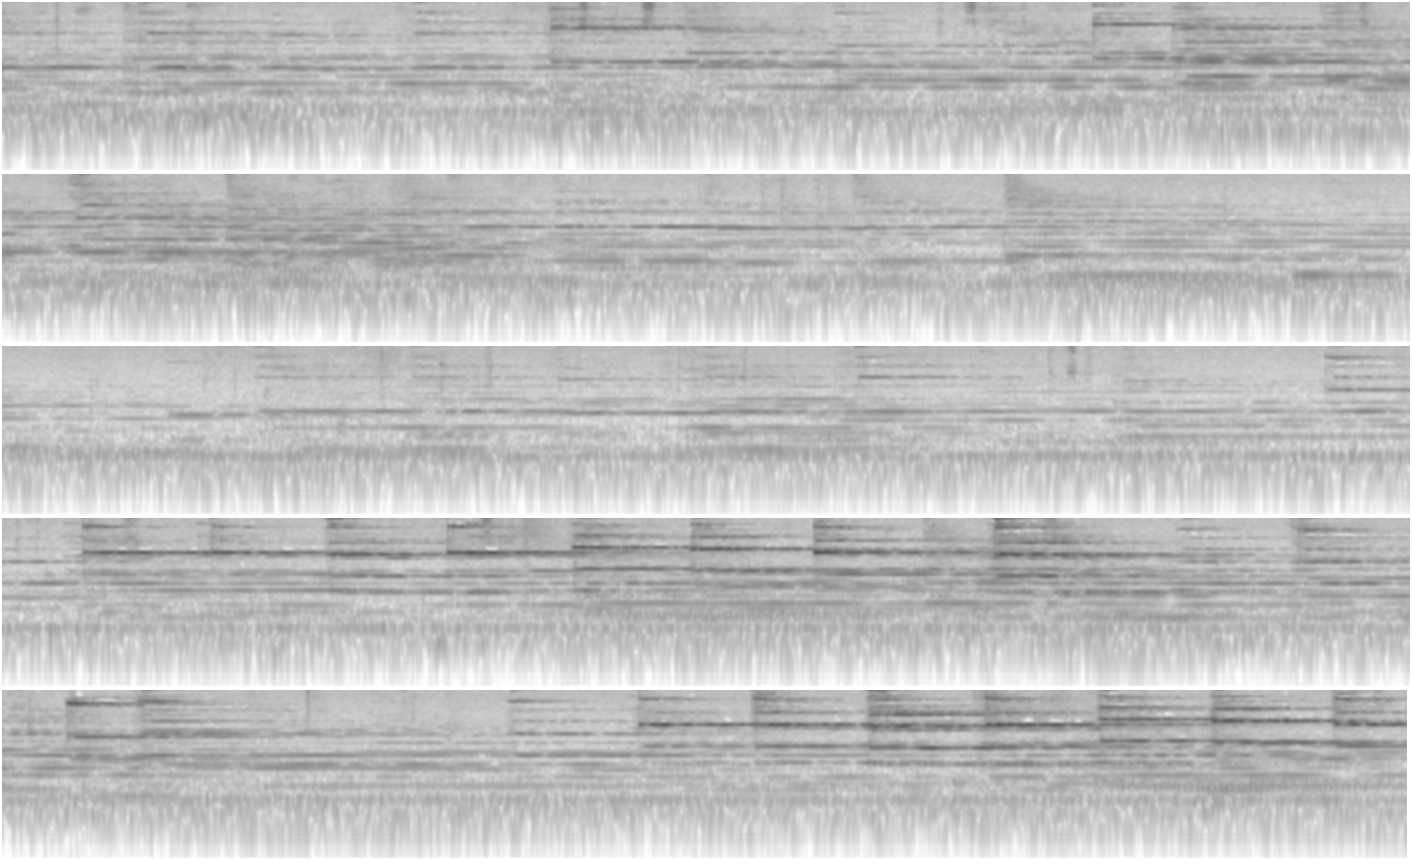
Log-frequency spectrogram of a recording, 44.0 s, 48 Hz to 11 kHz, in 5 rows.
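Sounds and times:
handbell choir playing: 0.0 - 43.9.

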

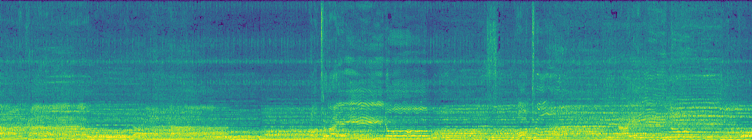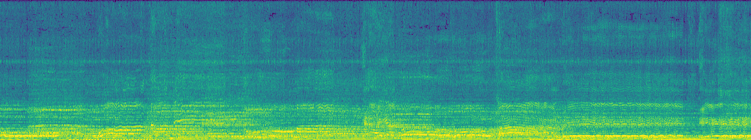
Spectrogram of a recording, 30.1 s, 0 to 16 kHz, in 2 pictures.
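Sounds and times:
bass line: 0.0 - 30.0
choir singing: 0.0 - 30.0.

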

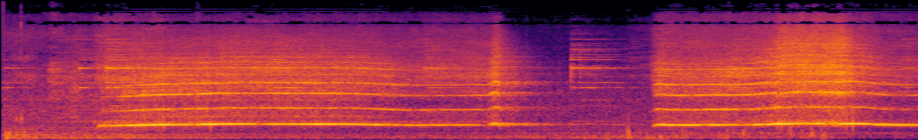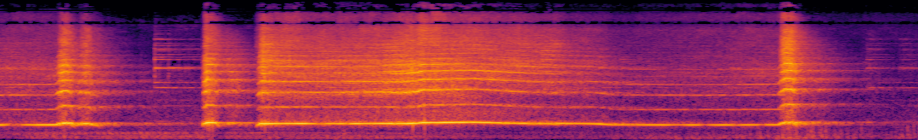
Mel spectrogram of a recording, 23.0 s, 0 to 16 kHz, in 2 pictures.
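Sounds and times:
steam locomotive whistle blasts: 1.1 - 7.0, 8.1 - 22.9.

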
